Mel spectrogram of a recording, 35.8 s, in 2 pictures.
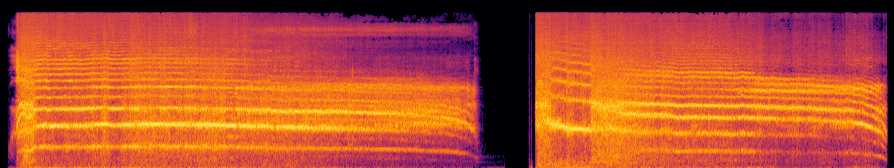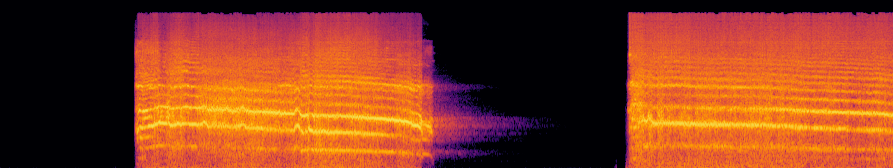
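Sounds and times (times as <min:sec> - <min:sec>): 
epic scream: 0:00.2 - 0:09.6, 0:10.7 - 0:17.8, 0:20.6 - 0:27.0, 0:30.4 - 0:35.7.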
